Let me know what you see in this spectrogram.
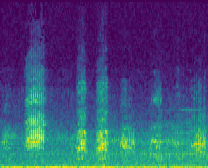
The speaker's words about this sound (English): It's an oasis in one of the largest urban areas on Earth. Some may consider this a place of tranquility in the city, but then you hear the parrots.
